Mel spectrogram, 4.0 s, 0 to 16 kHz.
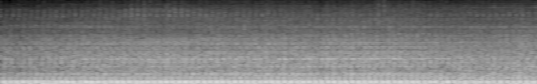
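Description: Red and chrome Royal Enfield Classic 350 motorcycle engine running steadily on a ride across open moorland, a loud, close, continuous low thump and rumble with no voices over it.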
